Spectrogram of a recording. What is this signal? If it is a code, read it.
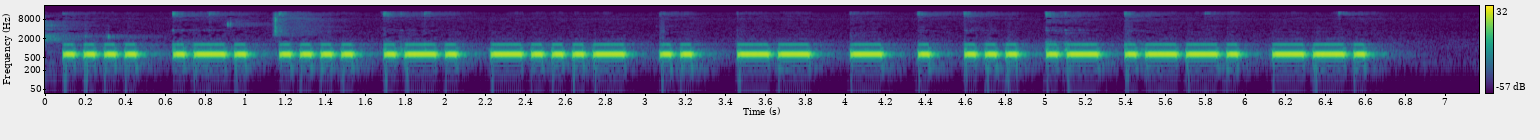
Morse code, heard as a keyed tone, about 23 wpm, 650 Hz. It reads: HRHR<BT>IMTESAPG
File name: 2025cw / speedup / 24wpm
